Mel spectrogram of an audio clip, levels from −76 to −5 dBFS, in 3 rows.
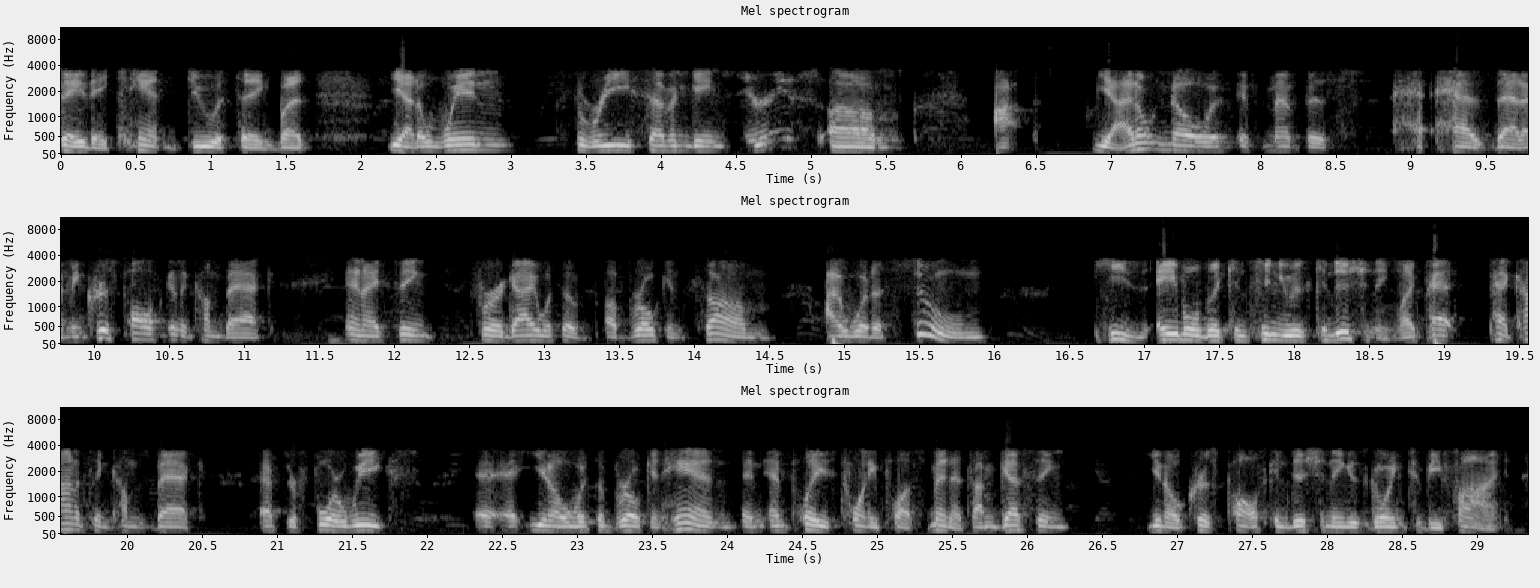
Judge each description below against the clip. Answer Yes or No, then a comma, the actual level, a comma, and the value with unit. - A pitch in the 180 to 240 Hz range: No, low, 130 Hz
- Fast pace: No, average, 180 wpm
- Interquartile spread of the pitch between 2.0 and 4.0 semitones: Yes, average, 3.2 semitones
